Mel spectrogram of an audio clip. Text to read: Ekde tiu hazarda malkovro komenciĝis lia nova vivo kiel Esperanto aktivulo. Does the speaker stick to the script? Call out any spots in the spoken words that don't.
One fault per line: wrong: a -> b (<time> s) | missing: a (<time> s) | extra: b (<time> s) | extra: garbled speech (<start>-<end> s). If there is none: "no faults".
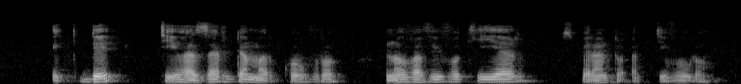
missing: komenciĝis lia (3.3 s)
